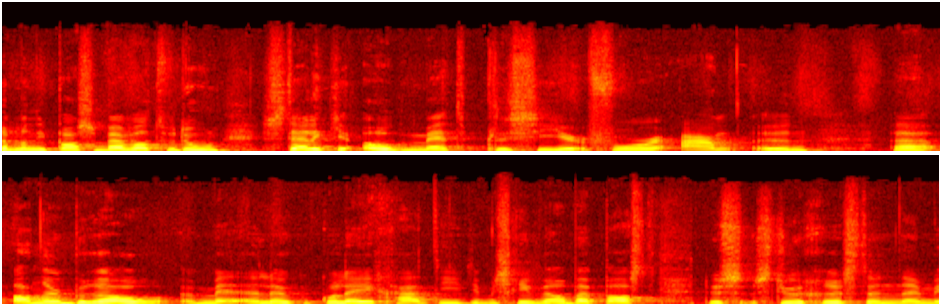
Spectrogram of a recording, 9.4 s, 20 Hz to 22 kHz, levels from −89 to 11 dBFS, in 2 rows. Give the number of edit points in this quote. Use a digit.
0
